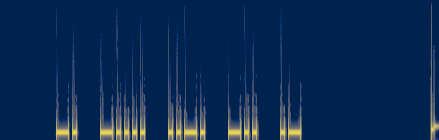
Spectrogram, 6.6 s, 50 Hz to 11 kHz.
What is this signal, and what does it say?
Morse code, heard as a keyed tone, about 20 wpm, spaced as for 15 wpm, 700 Hz. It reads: N6FDA
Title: 167 Lesson 27g - Number 7 - Call Signs 20wpm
